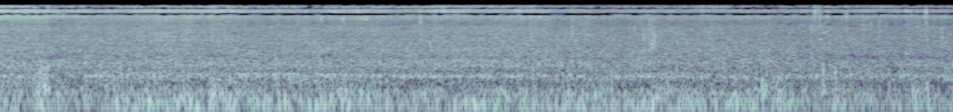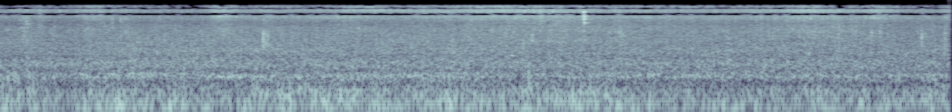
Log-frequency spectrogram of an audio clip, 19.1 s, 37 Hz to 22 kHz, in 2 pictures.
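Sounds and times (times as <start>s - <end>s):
bikes rolling over cobblestones: 0.0s - 19.0s.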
